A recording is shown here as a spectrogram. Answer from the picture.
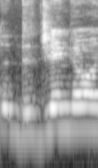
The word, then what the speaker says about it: Django: Is it really called Django Unchained? I thought the D was silent. – No, the D is silent. – The D is silent. You're right.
